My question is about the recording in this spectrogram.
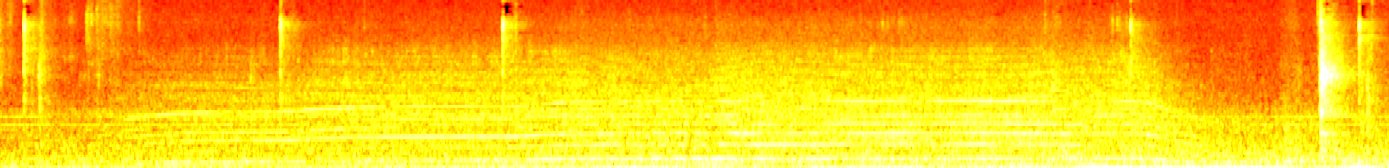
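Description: Small handheld electric fan whirring: a thin motor whine that rises in pitch as it spins up over the first few seconds, holds steady, then drops away as it winds down near the end. A few faint clicks sound along the way.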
